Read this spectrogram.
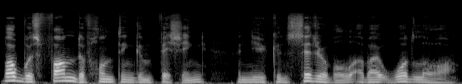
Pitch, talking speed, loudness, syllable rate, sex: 110 Hz, 170 wpm, -23 LUFS, 4.7 syllables/s, male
